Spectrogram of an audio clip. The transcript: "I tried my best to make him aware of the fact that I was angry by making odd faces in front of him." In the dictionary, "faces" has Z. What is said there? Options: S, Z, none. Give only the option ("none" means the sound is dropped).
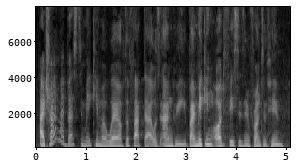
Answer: Z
